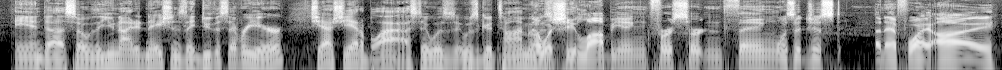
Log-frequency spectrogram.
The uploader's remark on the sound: Recorded LIVE from a posh Dallas Hotel lobby.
